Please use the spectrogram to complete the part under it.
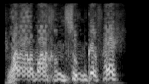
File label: robot Lets Battle; World Of Warships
